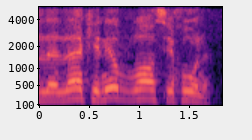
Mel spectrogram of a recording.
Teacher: أنا عايز أجيب الراء مفخمة وتكون واضحة من مخرجها وبدون تكرير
